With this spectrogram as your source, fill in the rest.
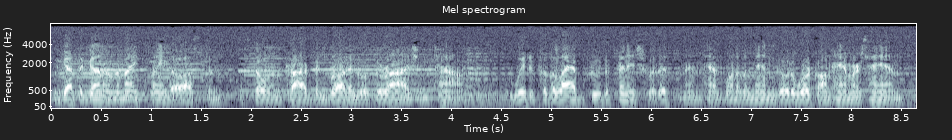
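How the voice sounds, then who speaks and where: A muffled old radio recording carries a very low, firm male voice. He is a Texas Ranger investigator, terse and authoritative, delivering radio crime drama lines with matter-of-fact control. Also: fast talker, few pauses, loud music behind the voice. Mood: measured narration. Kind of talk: 1950s radio crime drama acting and narration.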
